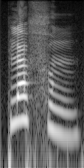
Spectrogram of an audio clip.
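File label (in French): "PLAFOND", French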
